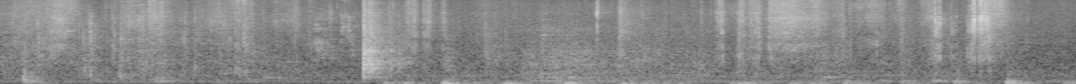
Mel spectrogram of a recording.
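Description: Oil pastel rubbing on paper in a series of short, dry, scratchy strokes over a low steady hum. There is a sudden knock just under three seconds in, and irregular low bumps of handling after it.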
